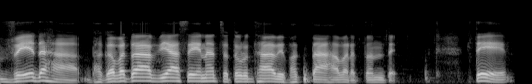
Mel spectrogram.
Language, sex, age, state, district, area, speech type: Sanskrit, male, 18-30, Karnataka, Davanagere, rural, spontaneous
